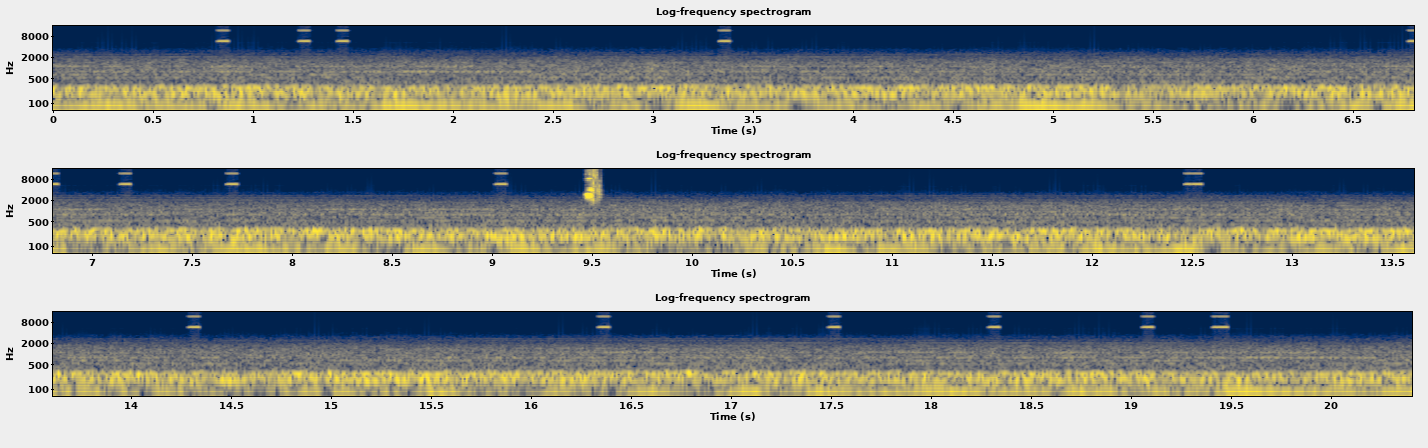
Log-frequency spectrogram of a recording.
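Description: Soft, high menu clicks tick now and then as selections change.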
